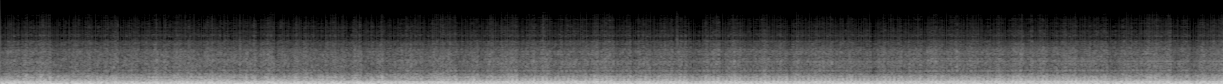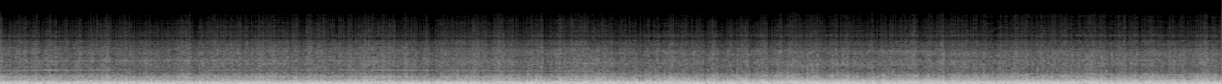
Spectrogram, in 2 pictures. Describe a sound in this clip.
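Wind roars past the rider.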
